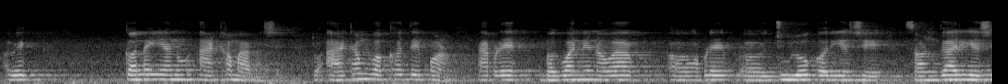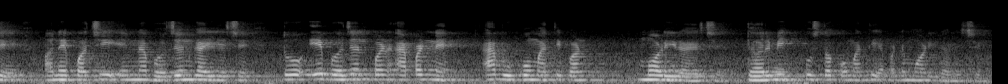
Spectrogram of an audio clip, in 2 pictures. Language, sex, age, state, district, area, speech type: Gujarati, female, 45-60, Gujarat, Surat, urban, spontaneous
